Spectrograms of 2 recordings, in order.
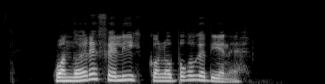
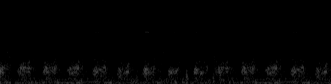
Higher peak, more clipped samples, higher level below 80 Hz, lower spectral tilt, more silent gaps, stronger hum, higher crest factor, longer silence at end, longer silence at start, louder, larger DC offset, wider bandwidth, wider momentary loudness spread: first, -2 dBFS vs -42 dBFS; neither; first, -62 dBFS vs -70 dBFS; first, -8 dB/octave vs -4.5 dB/octave; neither; neither; about the same, 18 dB vs 18 dB; first, 0.85 s vs 0 s; first, 0.55 s vs 0 s; first, -20 LUFS vs -60 LUFS; neither; second, 11 kHz vs 16.5 kHz; first, 8 LU vs 2 LU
